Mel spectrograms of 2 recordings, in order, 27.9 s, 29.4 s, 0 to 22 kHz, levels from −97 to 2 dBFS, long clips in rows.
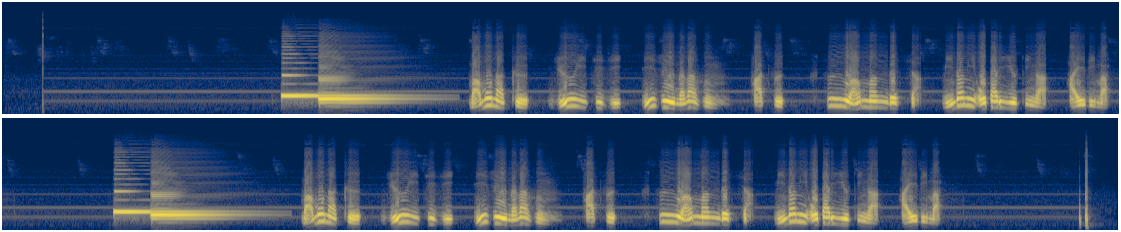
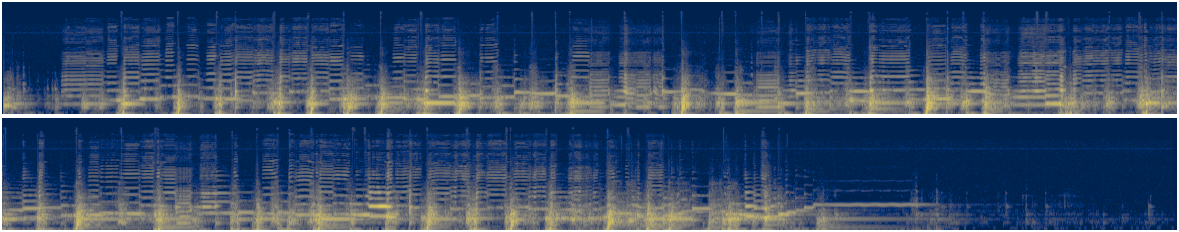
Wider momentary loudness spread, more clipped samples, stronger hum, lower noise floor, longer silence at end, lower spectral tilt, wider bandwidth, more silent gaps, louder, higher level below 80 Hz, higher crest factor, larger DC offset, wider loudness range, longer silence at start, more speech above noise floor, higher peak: first, 17 LU vs 14 LU; neither; neither; second, -60 dBFS vs -76 dBFS; second, 0.4 s vs 3.25 s; about the same, -8.5 dB/octave vs -8.5 dB/octave; second, 5.2 kHz vs 10.5 kHz; neither; first, -15 LUFS vs -27 LUFS; second, -80 dBFS vs -40 dBFS; second, 16 dB vs 26 dB; neither; about the same, 4 LU vs 5 LU; first, 3.5 s vs 0.05 s; about the same, 46 dB vs 49 dB; about the same, 0 dBFS vs -2 dBFS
